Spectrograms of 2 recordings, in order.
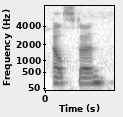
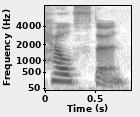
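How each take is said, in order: First: The word begins directly with a vowel, no H. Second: The word begins with a clear H sound. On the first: "if you're talking to a Cornish person, they'll be like" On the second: "is how it's supposed to be pronounced"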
